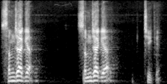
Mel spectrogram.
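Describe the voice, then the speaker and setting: A man's voice: on the high side, level tone, a little slow. A man teaching a classroom lecture, explaining step by step and often checking that students follow.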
